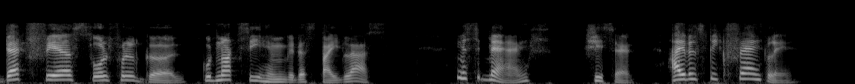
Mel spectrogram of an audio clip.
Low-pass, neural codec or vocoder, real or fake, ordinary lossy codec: 7.2 kHz; codec, 16 kHz, 2 kbps, FunCodec, trained on Chinese and English, 25 frames a second; fake; Opus, 32 kbps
